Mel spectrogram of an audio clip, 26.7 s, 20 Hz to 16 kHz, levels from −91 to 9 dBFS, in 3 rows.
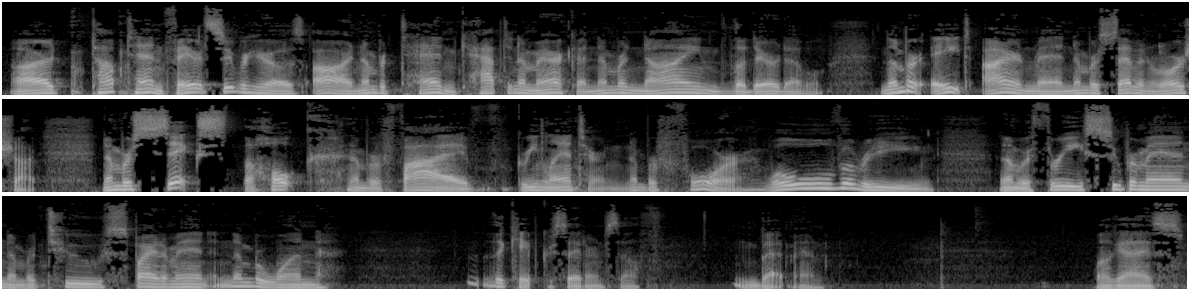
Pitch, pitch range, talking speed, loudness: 110 Hz, 90-125 Hz, 110 wpm, -26 LUFS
